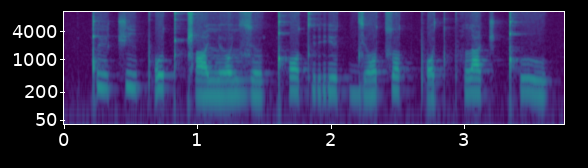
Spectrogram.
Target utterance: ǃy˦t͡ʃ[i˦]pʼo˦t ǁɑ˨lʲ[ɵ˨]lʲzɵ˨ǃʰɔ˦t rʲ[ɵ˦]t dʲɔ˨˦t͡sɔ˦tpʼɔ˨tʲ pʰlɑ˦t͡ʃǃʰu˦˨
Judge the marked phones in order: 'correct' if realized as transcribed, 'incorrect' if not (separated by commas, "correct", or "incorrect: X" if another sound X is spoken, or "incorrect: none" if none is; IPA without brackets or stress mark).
correct, incorrect: ɔ˨, incorrect: ø˦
